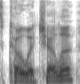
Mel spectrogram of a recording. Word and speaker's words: Coachella: So that's Coachella, which takes place in California. Thank you, Fionnuala Jones, for helping me out there. Coachella, of course, as it is correctly pronounced. I was getting it wrong for years, much to Fionnuala's chagrin.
